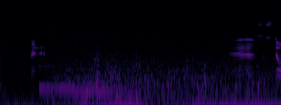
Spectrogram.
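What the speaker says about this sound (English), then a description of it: "There's a storm." Stormy weather in the video game Against the Storm: steady rain with a low rumbling thunder bed running throughout, plus a few brief tonal interface chimes near the start and end.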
